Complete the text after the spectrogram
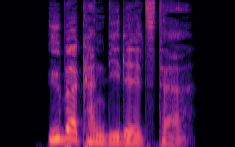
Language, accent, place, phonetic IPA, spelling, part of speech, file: German, Germany, Berlin, [ˈyːbɐkanˌdiːdl̩t͡stɐ], überkandideltster, adjective, De-überkandideltster.ogg
- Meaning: inflection of überkandidelt: 1. strong/mixed nominative masculine singular superlative degree 2. strong genitive/dative feminine singular superlative degree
